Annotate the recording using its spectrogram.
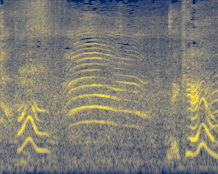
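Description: A young child's high-pitched vocalising: a short squeak, then one long arching call, then another sharp call near the end.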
